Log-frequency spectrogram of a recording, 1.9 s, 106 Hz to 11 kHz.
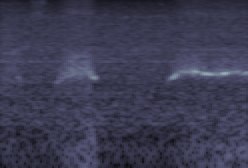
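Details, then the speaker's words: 2018 Mercedes S63 AMG, 95,000 km, idling: thin high vacuum-cleaner-like whistle that stops when the oil filler cap is opened, a vacuum leak through a failed crankcase oil (blow-by) separator. "엔진 오일 캡을 열었을 때 휘파람 소리가 없어지면 이제 세퍼레이터의 문제라고 보시면 돼요."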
